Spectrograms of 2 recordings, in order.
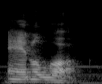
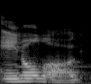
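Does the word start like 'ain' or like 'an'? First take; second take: an; ain. First: The word starts with a short 'an' sound. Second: The word starts like the word 'anal'. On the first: The speaker calls it right. "I'm saying analog" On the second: The speaker calls it wrong. "Not analog"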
